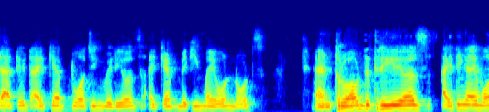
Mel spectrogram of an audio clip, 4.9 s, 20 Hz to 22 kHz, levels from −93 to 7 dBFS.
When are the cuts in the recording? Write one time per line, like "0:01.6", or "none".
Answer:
none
